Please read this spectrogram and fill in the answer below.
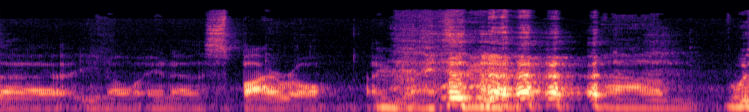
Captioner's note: all laugh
